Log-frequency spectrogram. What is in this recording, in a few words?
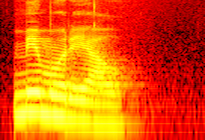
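"мемориал", Komi, female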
